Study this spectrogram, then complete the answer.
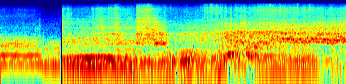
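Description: A second rally car engine roars and revs nearby.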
